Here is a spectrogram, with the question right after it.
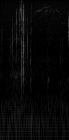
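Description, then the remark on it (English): A short, slurping sip of bourbon, quiet and brief, followed about a second later by a faint, tiny mouth click, with no talking. “Let me sip. I could be completely incorrect. Let me sip it again.”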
